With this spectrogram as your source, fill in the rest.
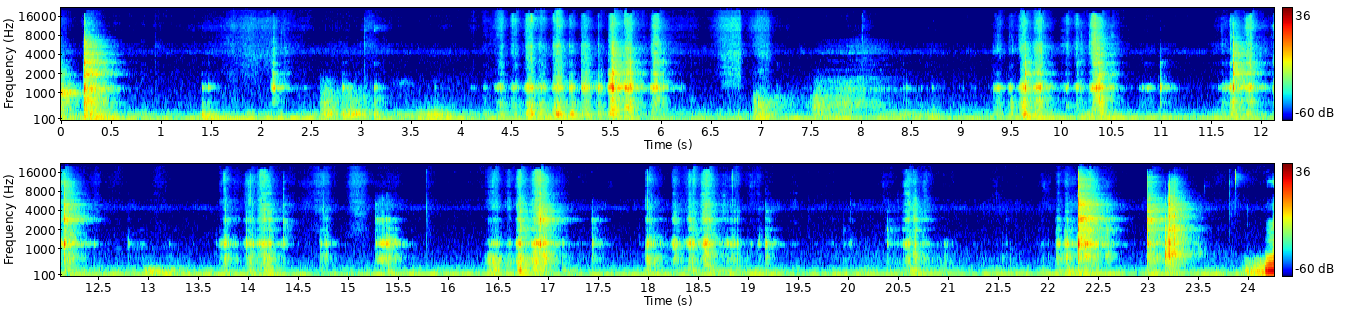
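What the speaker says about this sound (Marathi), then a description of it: "आता आपण निंबूला कट करून घेऊया" A knife cuts a lemon into small pieces for pickle on a kitchen board, giving sparse, faint taps and scrapes with uneven pauses over a low steady hum.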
